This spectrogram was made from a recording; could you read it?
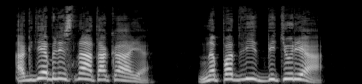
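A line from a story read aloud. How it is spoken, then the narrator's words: Shouting from another room. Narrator (Russian): орал Чудик из кладовой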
